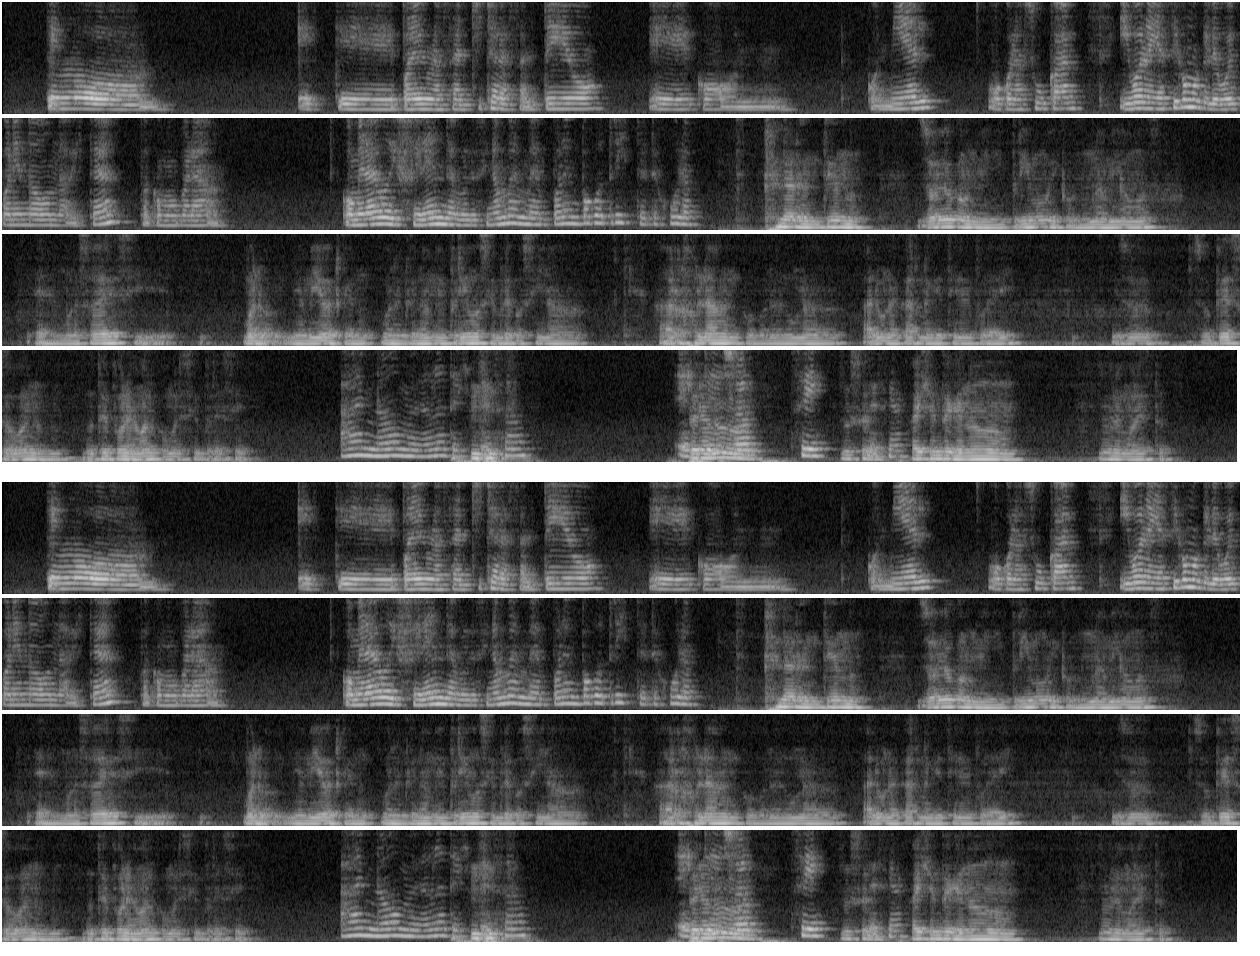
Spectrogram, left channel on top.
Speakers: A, on the right; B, on the right.
A: tengo, mm, este, poner una salchicha, la salteo eh, con con miel o con azúcar. Y bueno, y así como que le voy poniendo onda, ¿viste? Fue como para comer algo diferente, porque si no me, me pone un poco triste, te juro.
B: <laughs> Claro, entiendo. Yo vivo con mi primo y con un amigo más eh, en Buenos Aires y, bueno, mi amigo, el que, n- bueno, el que no es mi primo, siempre cocina arroz <laughs> blanco con alguna, alguna carne que tiene por ahí. Y yo, yo pienso, bueno, no, no te pone mal comer siempre así.
A: Ay, no, me da una tristeza.
B: <laughs>
A: Este,
B: Pero no,
A: yo, sí,
B: No sé,
A: decía.
B: hay gente que no, no le molesta.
